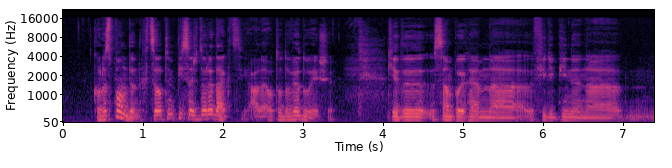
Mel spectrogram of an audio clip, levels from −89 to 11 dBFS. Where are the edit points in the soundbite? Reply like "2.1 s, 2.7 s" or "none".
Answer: 4.1 s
